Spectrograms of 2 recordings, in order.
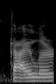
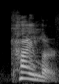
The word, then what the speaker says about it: Kyler: In our committee, Alex, I think it's Geiler, is that right, from Eugene? Gary, you would know how to say his name. Geiler? Kyler. Thank you.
